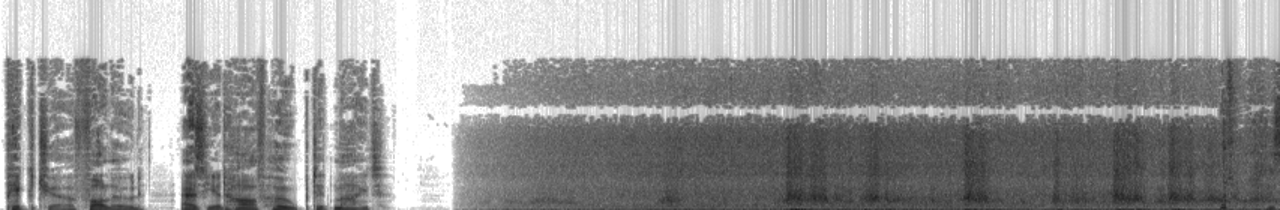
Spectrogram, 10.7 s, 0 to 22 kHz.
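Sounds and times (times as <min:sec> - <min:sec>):
speech: 0:00.1 - 0:03.3, 0:10.2 - 0:10.6
roaring wind gusts buffeting the microphone: 0:03.9 - 0:10.6.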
